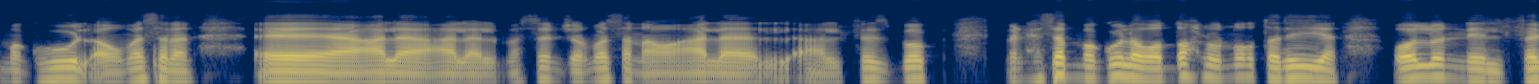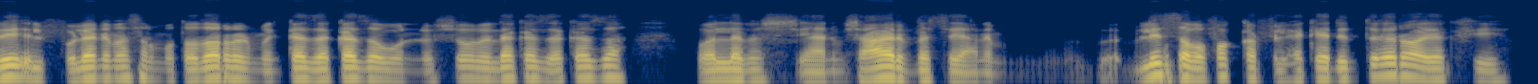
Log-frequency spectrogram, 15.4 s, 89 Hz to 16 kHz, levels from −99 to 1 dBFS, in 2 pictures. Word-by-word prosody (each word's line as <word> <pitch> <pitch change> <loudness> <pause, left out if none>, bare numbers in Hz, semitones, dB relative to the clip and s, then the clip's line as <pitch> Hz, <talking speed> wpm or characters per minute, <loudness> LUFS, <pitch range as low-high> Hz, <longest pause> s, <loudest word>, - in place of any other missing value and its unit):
مجهول 115 +4 -3
أو 95 - 0
مثلًا 115 -3 -1 0.3
آآ، 100 -2 +5
على 95 0 +2
على 90 0 0
الماسنجر 100 +5 -8
مثلًا 120 -7 -4
أو 90 0 -1
على 95 0 0
ال - - -10
على 85 - -6
الفيسبوك 125 +6 -3 0.4
من - - -8
حساب 140 +4 +1
مجهول 145 +3 +1
أوضّح 135 +4 +3
لُه 140 - 0
النقطة 145 -1 -3
ديَّة، 130 -3 +1 0.3
وأقول 135 +2 +4
له 150 - +3
إن 135 -4 -7
الفريق 120 +5 +2
الفُلاني 130 +2 +1
مثلًا 130 -1 -4
متضرّر 120 +3 +2
من 105 -2 -11
كذا، 115 +2 +2
كذا 125 0 +3
وإن 110 -2 -6
الشغل 120 +3 -5
ده 130 - +3
كذا، 130 -5 -3
كذا، 135 +3 -2 0.4
والَّا 115 +1 +2
مش 110 -1 -11
يعني 100 0 -4
مش 100 - -14
عارف 125 +1 +6
بس 110 -1 -5
يعني 95 -1 -4
ب - - -27 0.7
لسّه 160 +1 +4
بافكّر 125 +1 -1
في - - -29
الحكاية 110 +3 -2
دي، 120 - -2
أنت 120 +5 -10
إيه 160 +1 +5
رأيك 120 -6 +2
فيها؟ 105 -1 -13
120 Hz, 205 wpm, -24 LUFS, 105-130 Hz, 0.7 s, عارف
